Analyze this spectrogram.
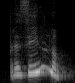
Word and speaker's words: Bresin: Bresin, did I pronounce it correctly?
